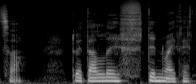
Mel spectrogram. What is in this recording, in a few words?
"lifft", Welsh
